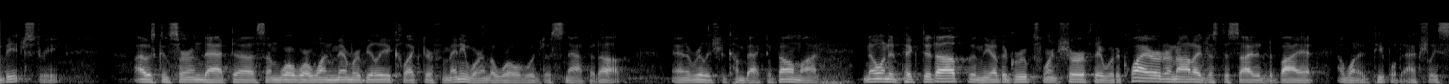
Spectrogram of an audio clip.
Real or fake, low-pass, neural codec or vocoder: fake; 7.2 kHz; codec, 16 kHz, 16 kbps, FunCodec, trained on LibriTTS, 50 frames a second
